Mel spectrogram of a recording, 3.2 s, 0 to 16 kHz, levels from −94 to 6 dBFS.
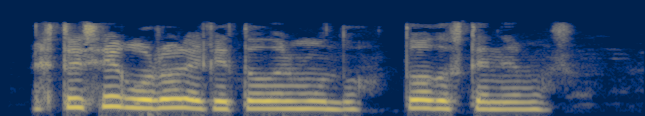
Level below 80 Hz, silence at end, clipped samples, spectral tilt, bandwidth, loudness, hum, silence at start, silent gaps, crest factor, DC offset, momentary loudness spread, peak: -62 dBFS; 0.4 s; under 0.1%; -3.5 dB/octave; 7.8 kHz; -17 LUFS; none; 0.15 s; none; 14 dB; under 0.1%; 12 LU; -2 dBFS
